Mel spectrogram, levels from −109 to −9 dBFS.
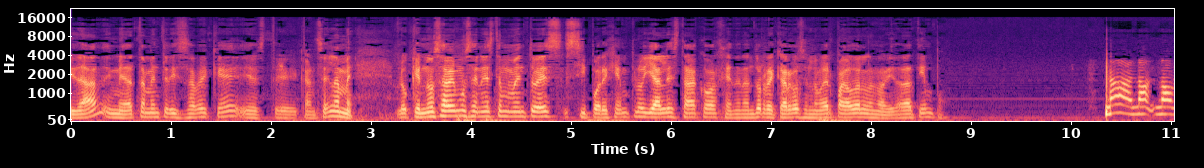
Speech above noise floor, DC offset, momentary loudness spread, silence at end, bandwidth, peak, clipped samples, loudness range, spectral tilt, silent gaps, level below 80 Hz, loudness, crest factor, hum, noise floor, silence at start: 29 dB; under 0.1%; 11 LU; 0 s; 16.5 kHz; 0 dBFS; under 0.1%; 4 LU; -5.5 dB/octave; none; -42 dBFS; -19 LUFS; 20 dB; none; -48 dBFS; 0 s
